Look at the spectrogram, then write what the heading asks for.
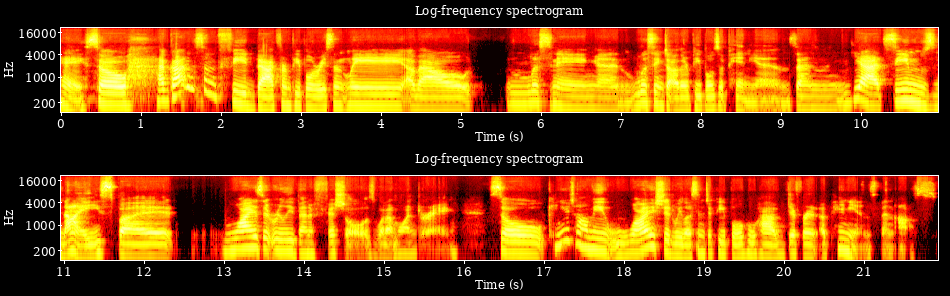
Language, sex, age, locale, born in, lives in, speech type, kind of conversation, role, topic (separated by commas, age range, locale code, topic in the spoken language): English, female, 40-44, en-US, United States, United States, read, expert-assistant, asker, Why is it important to consider diverse viewpoints?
